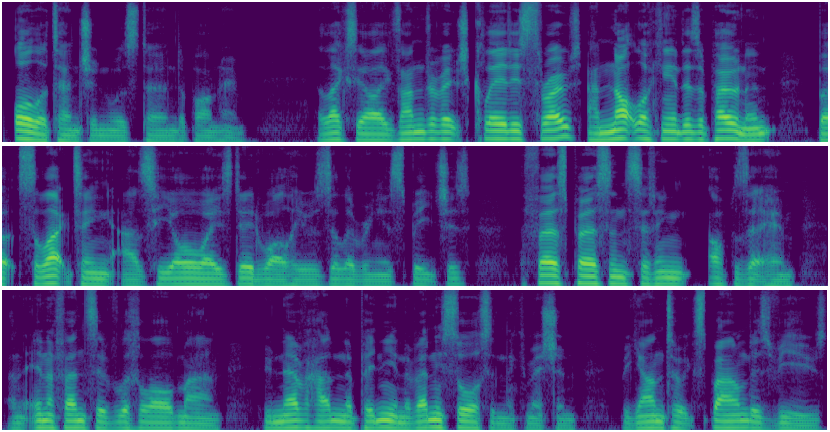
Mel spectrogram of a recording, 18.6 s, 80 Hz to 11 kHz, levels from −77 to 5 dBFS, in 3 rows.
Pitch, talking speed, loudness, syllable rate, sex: 105 Hz, 180 wpm, -20 LUFS, 5.9 syllables/s, male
